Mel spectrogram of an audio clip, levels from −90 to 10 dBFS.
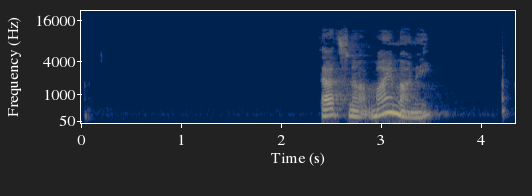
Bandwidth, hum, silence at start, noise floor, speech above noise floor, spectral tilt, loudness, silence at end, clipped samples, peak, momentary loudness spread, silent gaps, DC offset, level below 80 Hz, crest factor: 13 kHz; none; 2.4 s; -86 dBFS; 57 dB; -5 dB/octave; -30 LUFS; 0.1 s; under 0.1%; -14 dBFS; 10 LU; none; under 0.1%; -74 dBFS; 20 dB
